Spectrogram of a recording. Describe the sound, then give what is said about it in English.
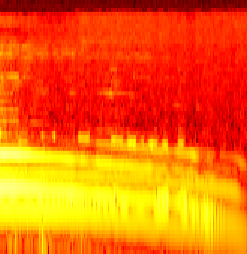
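A single long wolf howl, steady and clear, slowly sliding downward in pitch for a couple of seconds before fading out, heard alone without any voices. “This portion of the show is supported by Howling for Wolves, protecting wolves for future generations.”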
